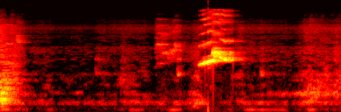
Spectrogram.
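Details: Black-capped lory, a tame chattering bird, letting out one loud, shrill, warbling squeal between faint rustles and a soft low grumble.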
